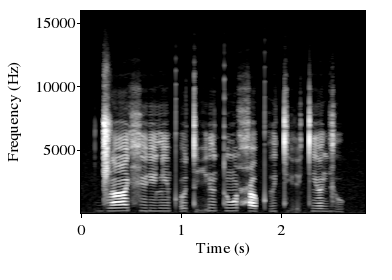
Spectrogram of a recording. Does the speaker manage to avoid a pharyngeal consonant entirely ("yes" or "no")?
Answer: no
